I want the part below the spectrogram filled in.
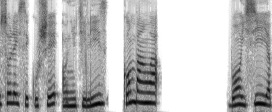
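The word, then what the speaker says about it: こんばんは: Il faut bien marquer la deuxième lettre, le n, comme dans konnichiwa.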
